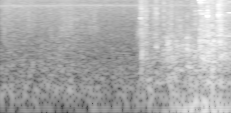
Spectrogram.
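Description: An iron door creaks open.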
